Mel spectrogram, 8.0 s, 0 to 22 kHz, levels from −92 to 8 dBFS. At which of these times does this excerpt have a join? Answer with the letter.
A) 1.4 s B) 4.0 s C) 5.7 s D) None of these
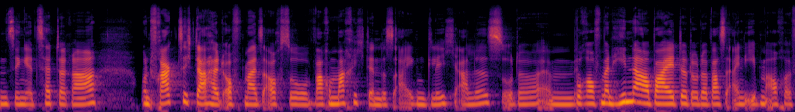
C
